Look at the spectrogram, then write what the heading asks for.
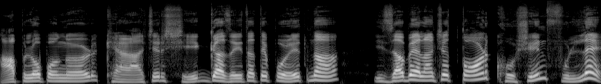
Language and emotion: Goan Konkani, happy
